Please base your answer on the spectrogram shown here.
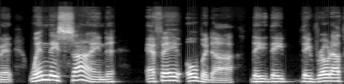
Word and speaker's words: Obada: the oh badass yeah they technically did it wrong and it's actually obada so okay bruce golan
